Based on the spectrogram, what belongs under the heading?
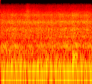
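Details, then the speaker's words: Diesel in a rollover rebuild truck, primed before start after sitting a good while: steady even clatter at settled idle, regular beats with no misses or knocks; starts and runs like a dream. "that just Prime for a second just to give us the best odds oh yeah like a dream"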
